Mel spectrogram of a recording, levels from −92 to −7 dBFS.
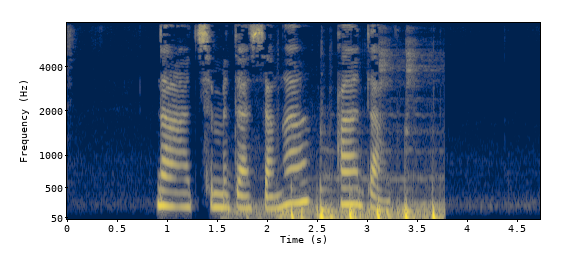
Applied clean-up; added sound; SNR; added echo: none; Tap; -5 dB; none.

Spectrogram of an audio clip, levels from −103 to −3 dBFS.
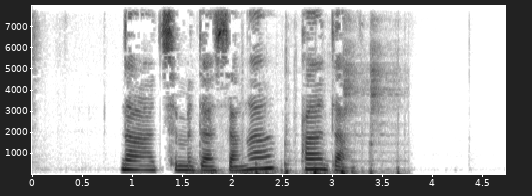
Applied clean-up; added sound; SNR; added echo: neural mask model RNNoise.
